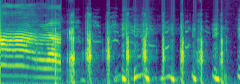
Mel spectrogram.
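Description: A cat lets out a drawn-out meow, then breaks into a quick run of short, chirpy yowls in a steady rhythm. No one speaks.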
